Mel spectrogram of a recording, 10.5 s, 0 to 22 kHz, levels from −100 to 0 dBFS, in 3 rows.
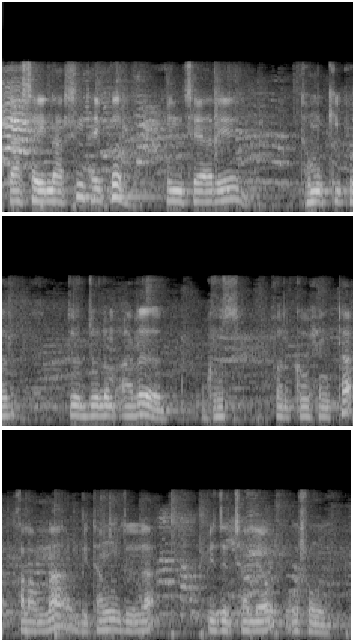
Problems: continuous background conversations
